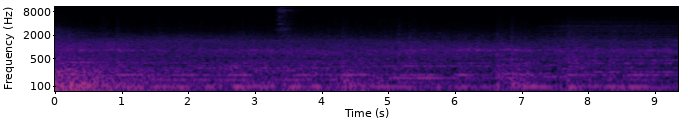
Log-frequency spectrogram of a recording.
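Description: Game sound effects whoosh as a winged figure flies.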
